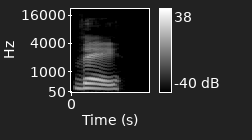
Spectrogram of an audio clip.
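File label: "they", English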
